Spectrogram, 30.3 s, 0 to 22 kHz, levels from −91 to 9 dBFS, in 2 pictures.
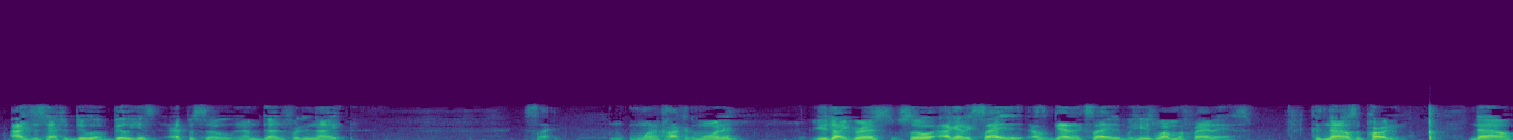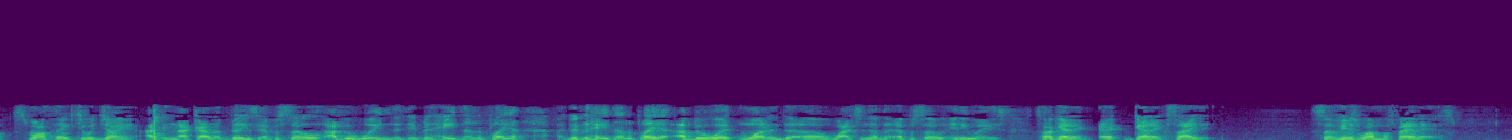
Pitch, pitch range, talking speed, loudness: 125 Hz, 115-145 Hz, 180 wpm, -20 LUFS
